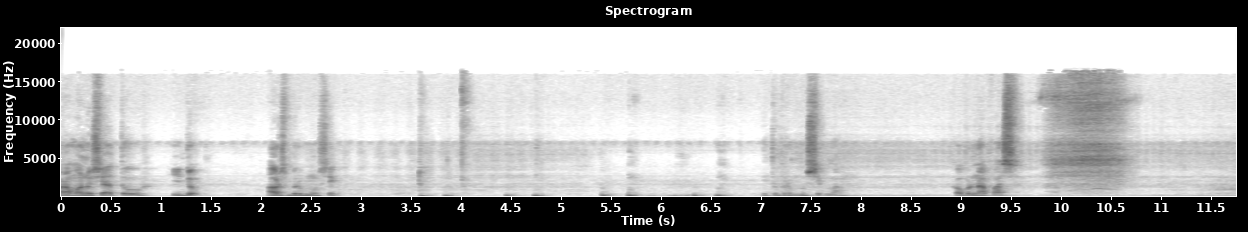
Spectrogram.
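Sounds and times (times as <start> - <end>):
speech: 0.0 - 1.5, 2.1 - 2.9, 7.1 - 8.0, 8.9 - 10.0
heartbeat: 3.5 - 6.8.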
